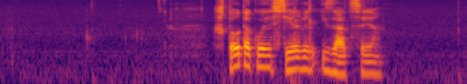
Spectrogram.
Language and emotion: Russian, neutral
